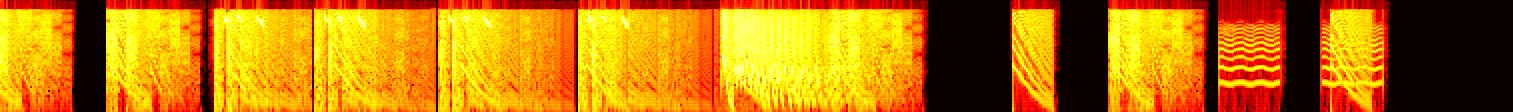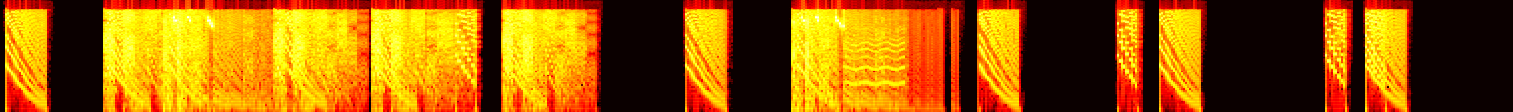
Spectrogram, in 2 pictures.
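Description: Arcade laser shots zap repeatedly with falling tones.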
